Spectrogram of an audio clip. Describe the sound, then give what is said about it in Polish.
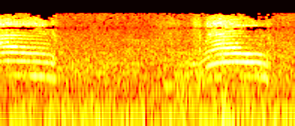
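A cat meows twice at an event with many animals, including cats of various breeds: a long steady high-pitched mew followed after a pause by a rising-then-falling one, over a low background rumble with no one speaking. “Córka to głównie dla kotów tu przyjechała, więc różne rasy, bardzo ciekawe, bardzo ładne, także mogła się nacieszyć kotami.”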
